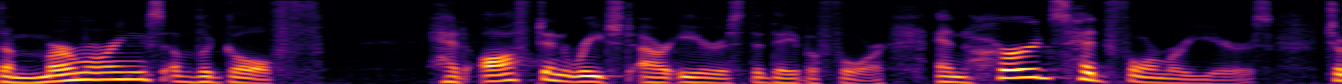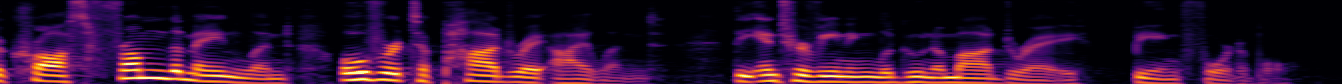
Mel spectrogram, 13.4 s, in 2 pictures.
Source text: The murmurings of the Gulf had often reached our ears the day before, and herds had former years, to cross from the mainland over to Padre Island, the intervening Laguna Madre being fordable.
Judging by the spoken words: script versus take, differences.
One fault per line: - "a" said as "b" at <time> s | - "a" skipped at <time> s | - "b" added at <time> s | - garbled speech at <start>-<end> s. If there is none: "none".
none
